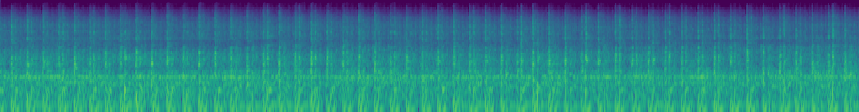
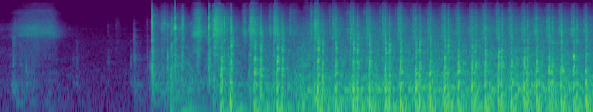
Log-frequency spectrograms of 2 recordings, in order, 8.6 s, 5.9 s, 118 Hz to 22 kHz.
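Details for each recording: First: 1929 John Deere GP two-cylinder tractor after first start, warming up: slow, even putt-putt about three beats a second, steady and unlabored, sounding better the more it runs; normal running. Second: 1929 John Deere GP tractor, first fire-up with choke off; catches and pops along unevenly about four beats a second, running like one cylinder; owner suspects dirt on the shield burning off.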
